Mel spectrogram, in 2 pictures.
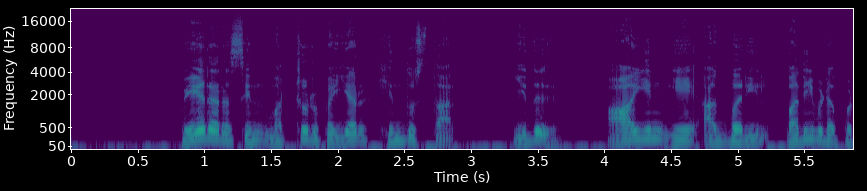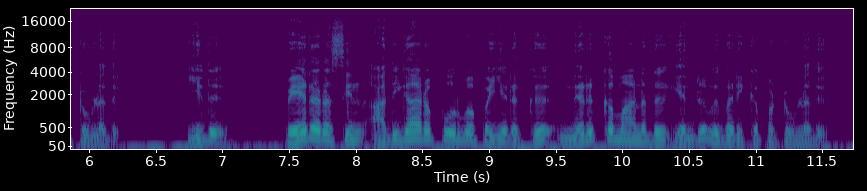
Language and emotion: Tamil, neutral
